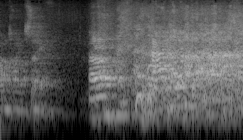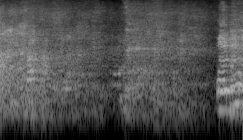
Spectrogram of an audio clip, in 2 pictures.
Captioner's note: laughing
